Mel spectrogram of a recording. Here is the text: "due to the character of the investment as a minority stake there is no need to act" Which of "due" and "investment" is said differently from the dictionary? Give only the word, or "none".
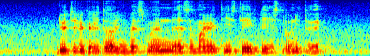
investment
